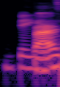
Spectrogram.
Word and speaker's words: Baggins: Yeah, he pronounces his name Baggins.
